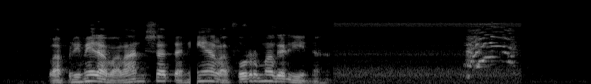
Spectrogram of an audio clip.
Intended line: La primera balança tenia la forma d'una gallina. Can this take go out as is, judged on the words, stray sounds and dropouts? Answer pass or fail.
fail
